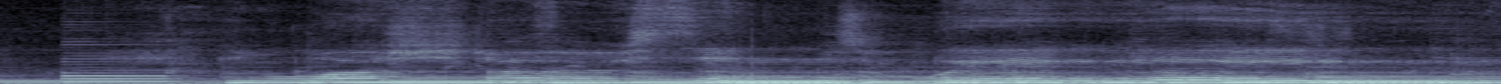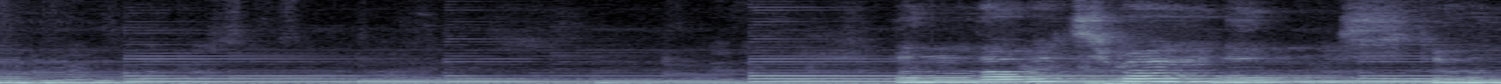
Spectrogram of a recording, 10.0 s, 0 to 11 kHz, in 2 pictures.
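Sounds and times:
acoustic guitar chords: 0:00.0 - 0:10.0
woman singing: 0:00.6 - 0:06.0, 0:07.9 - 0:10.0.

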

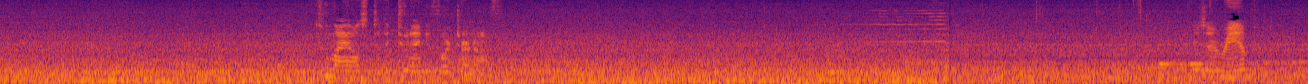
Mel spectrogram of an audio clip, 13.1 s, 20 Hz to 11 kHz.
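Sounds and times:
car road and engine noise: 0:00.0 - 0:13.0
faint high whine: 0:07.4 - 0:13.0.

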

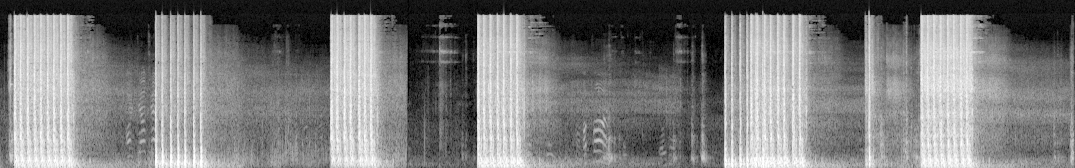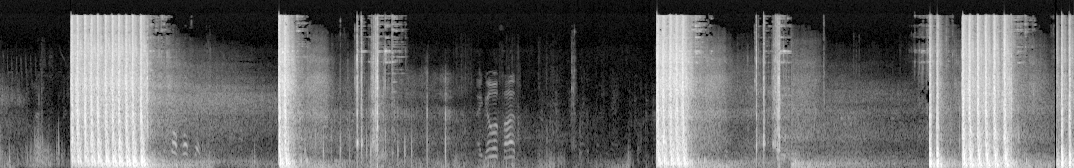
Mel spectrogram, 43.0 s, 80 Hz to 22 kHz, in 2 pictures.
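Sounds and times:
heavy machine gun bursts: 0:18.4 - 0:19.7
gunfire echo: 0:27.1 - 0:28.1.

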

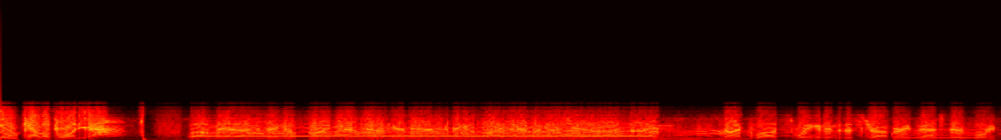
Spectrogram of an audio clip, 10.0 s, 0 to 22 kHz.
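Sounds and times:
garbled radio voices: 0:00.0 - 0:10.0
radio whistle and hum: 0:01.6 - 0:10.0
person speaking on radio: 0:07.2 - 0:10.0.

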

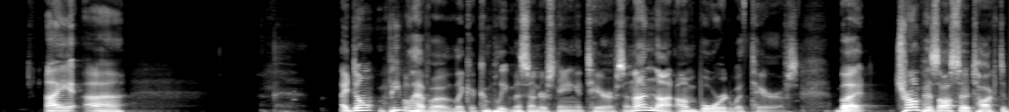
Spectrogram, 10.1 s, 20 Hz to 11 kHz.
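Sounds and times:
faint intake of breath: 0:08.0 - 0:08.4.

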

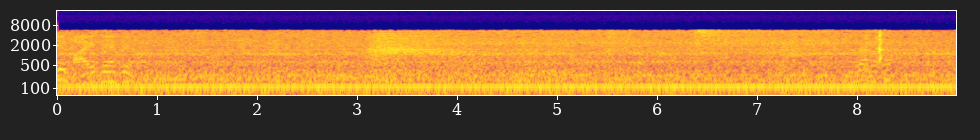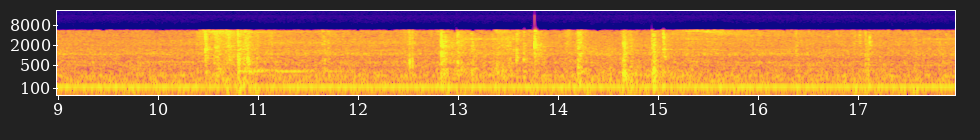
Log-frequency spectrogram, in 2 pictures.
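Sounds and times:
machine motors and rollers humming: 0:00.0 - 0:17.9.

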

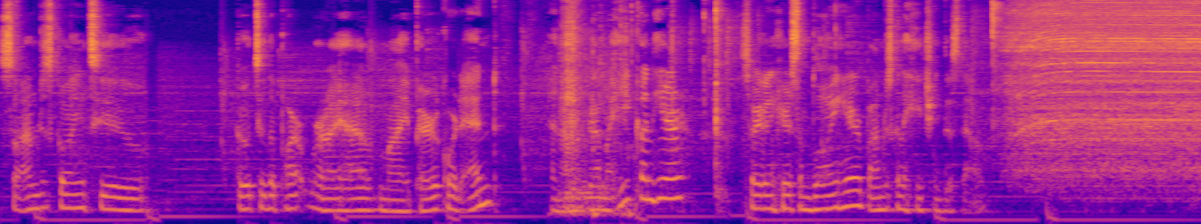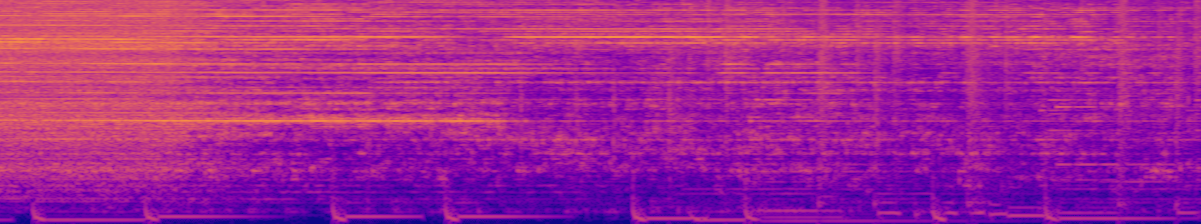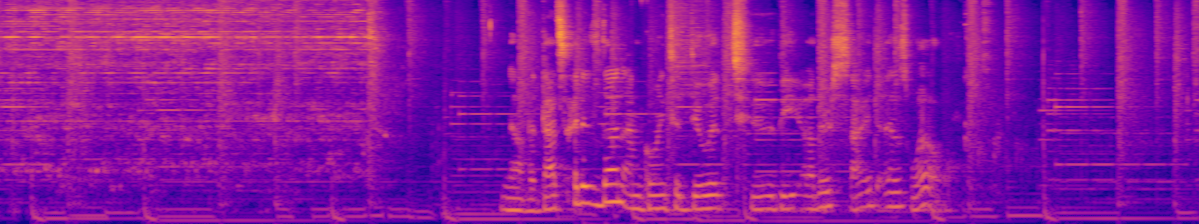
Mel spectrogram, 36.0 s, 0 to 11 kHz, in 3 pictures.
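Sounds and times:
heat gun blowing: 0:09.9 - 0:28.1.

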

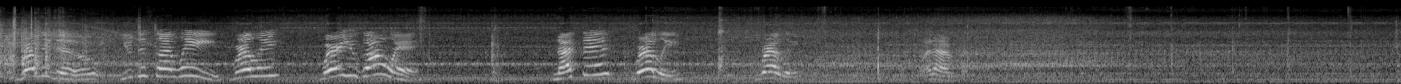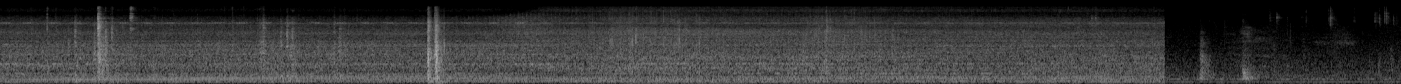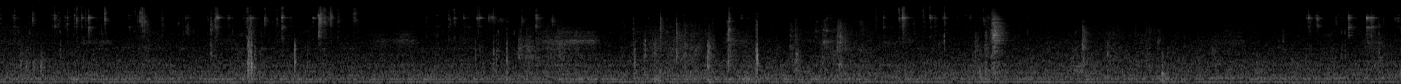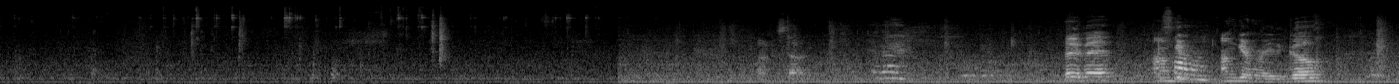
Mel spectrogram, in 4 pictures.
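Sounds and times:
car engine running: 0:00.0 - 0:25.7.

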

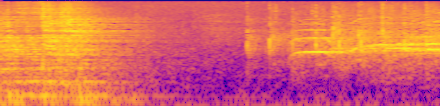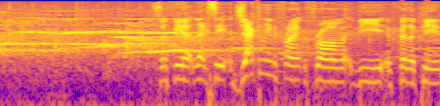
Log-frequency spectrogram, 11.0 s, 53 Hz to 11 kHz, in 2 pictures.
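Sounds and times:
audience clapping: 0:03.0 - 0:11.0
crowd cheering: 0:03.4 - 0:11.0.

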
